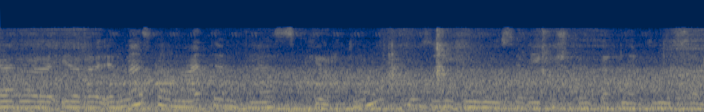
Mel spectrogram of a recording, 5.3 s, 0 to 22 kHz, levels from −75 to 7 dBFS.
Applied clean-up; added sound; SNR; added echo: none; Fire; -1 dB; reverberation time 1.5 s.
